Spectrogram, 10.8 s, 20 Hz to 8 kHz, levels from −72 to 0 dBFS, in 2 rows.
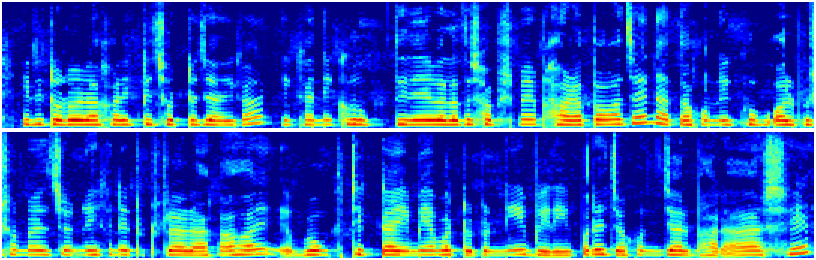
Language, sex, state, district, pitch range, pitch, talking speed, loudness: Bengali, female, West Bengal, Jalpaiguri, 265-290 Hz, 280 Hz, 210 wpm, -15 LUFS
